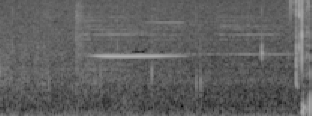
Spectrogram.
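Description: Quiet room tone with a faint, short high-pitched beep about half a second in.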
